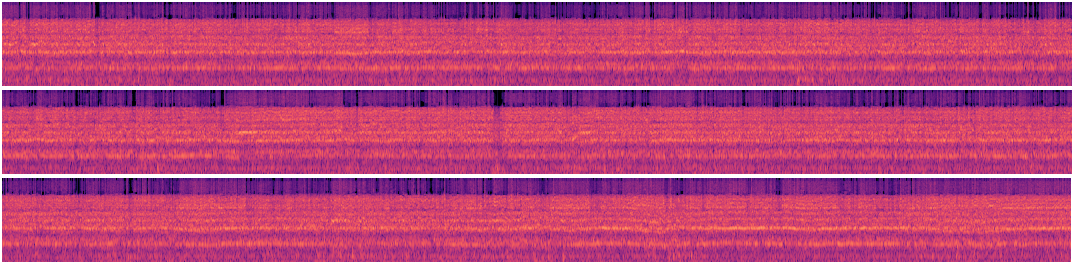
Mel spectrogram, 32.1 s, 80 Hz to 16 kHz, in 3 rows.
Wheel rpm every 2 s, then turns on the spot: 230, 230, 230, 230, 230, 240, 230, 230, 230, 230, 230, 230, 230, 230, 230, 220.
none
